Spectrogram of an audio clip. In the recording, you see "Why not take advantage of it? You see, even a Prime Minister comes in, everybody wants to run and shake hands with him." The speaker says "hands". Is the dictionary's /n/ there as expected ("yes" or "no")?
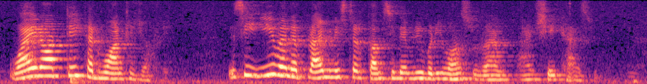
no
